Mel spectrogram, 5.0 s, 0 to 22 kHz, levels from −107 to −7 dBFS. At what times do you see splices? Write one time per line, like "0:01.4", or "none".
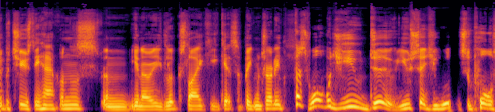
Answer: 0:03.1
